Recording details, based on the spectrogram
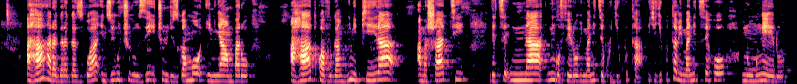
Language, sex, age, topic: Kinyarwanda, female, 18-24, finance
